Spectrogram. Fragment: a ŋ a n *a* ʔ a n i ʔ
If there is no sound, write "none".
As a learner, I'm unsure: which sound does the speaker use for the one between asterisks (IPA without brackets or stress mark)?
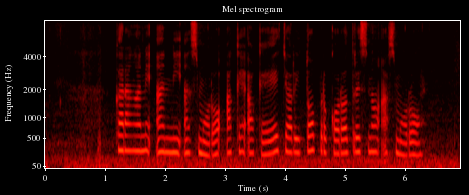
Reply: e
